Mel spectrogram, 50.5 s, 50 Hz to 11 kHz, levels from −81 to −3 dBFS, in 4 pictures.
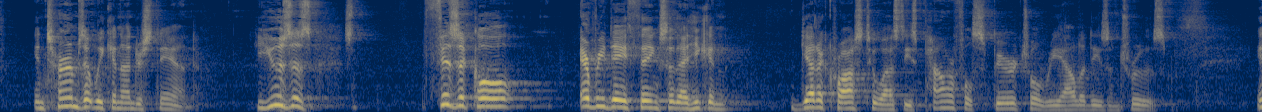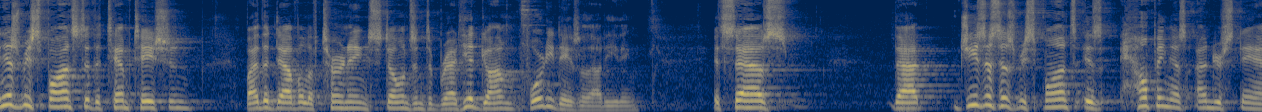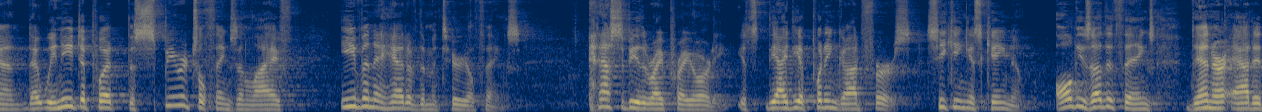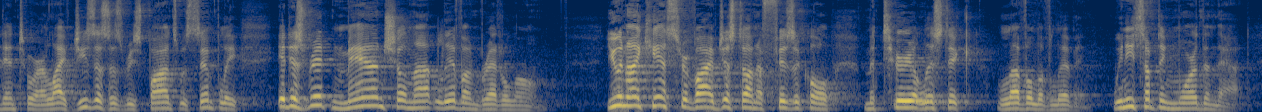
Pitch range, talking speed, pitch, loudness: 155-205 Hz, 155 wpm, 175 Hz, -26 LUFS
